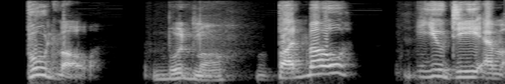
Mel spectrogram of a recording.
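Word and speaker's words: Будьмо: this word before it's budmo bumo Mo DM o apparently they have a vodka named after it oh okay uh okay the D has to be pronounced softly you can listen to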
